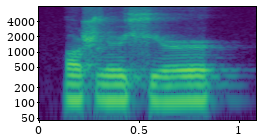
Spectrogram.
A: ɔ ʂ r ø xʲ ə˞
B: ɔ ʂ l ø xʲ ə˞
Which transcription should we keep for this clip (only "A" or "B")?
B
